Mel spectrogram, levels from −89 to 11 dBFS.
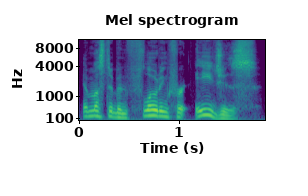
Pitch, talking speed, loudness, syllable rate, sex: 145 Hz, 225 wpm, -16 LUFS, 5.4 syllables/s, male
